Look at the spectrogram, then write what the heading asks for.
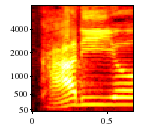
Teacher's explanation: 이와 어가 결합이 되면서 이중모음 여로 축약이 됩니다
